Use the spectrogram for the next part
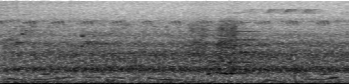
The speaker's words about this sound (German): Könnt ihr den Bach hören? Ich halte jetzt mal mein Diktiergerät in dieses super ekel Corona-Ohren-Ding.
